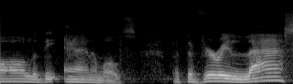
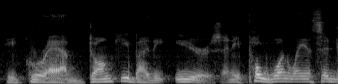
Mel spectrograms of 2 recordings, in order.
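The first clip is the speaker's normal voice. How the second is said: plain reading voice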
